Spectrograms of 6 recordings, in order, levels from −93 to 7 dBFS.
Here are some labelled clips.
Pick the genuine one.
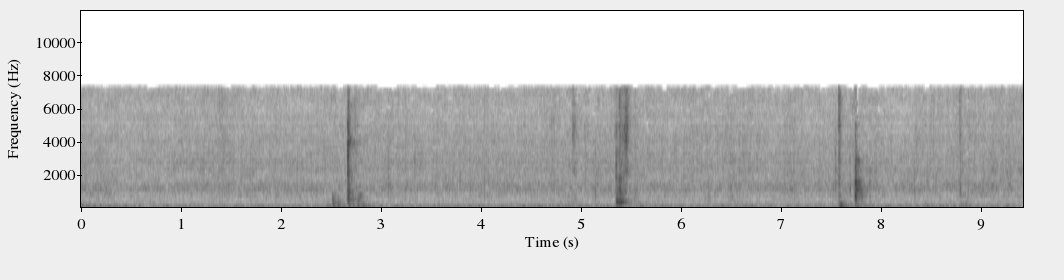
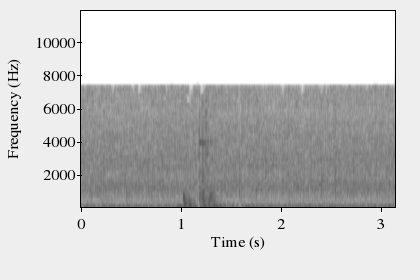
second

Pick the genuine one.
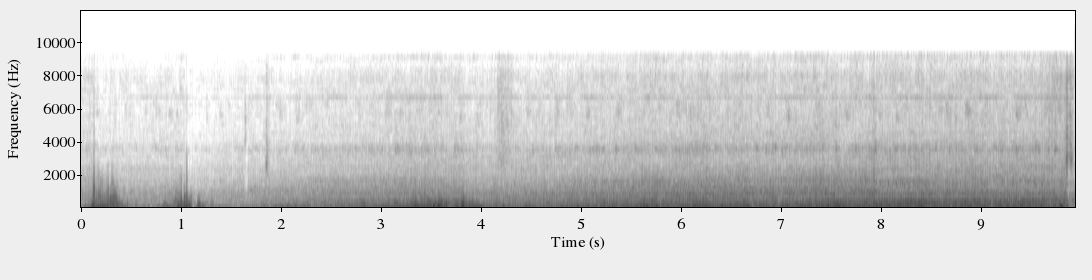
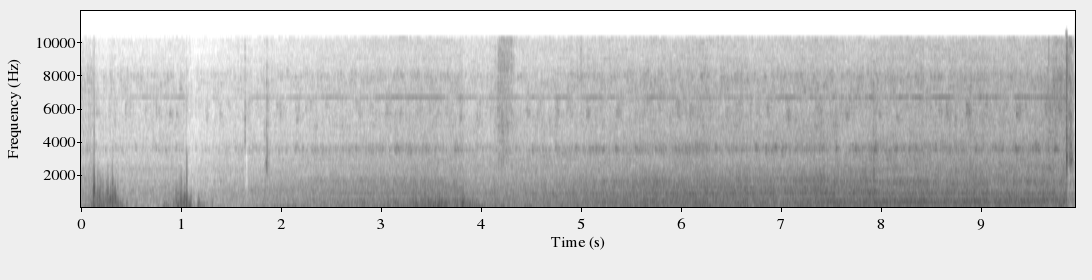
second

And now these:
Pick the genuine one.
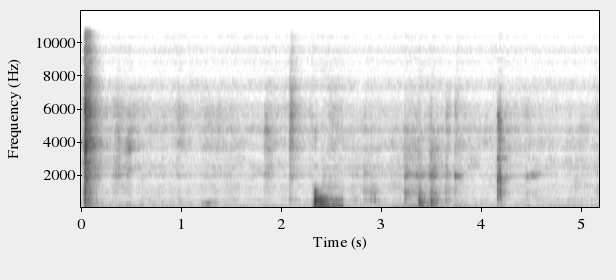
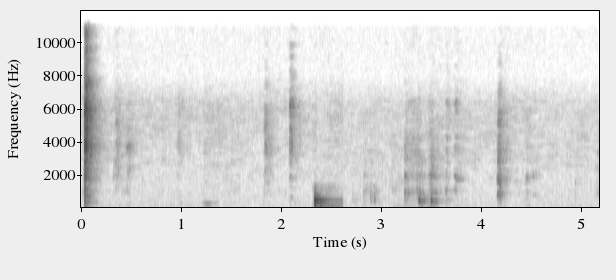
second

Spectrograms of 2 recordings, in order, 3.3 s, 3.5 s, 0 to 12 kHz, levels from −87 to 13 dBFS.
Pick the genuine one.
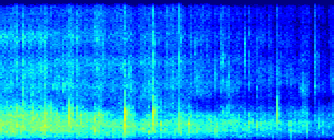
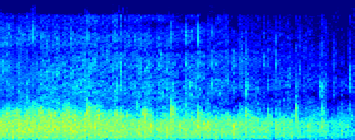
second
